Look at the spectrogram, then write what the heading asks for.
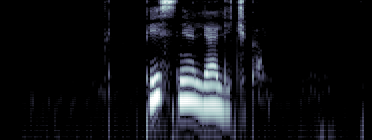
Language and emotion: Russian, neutral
